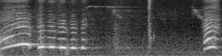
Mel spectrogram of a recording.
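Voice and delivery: panicky, high-pitched stammered warning; alarmed protest. Acted. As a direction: frantically stop someone in their tracks. Frantically stopping someone touching things.

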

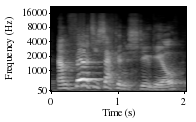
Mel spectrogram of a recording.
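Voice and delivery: loud call of the countdown; floor manager call. Retold or imitated. Floor manager calling the countdown to the studio, loud call. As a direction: bark the countdown across the studio.

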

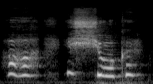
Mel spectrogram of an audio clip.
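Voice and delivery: high, squealed alarm; hysterical wailing. A narrator's reading. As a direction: wail it like a horrified mother. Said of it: "лементувала пані Борогар".

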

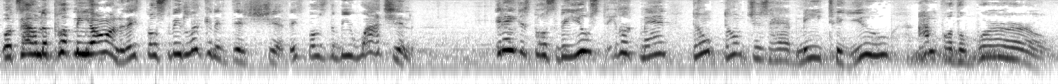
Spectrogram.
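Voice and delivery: high-pitched comic protest, drawing out the ending; put-on high voice, playing at indignation; hammed-up rant. Streamer telling a viewer to share him at work, hammed-up rant.

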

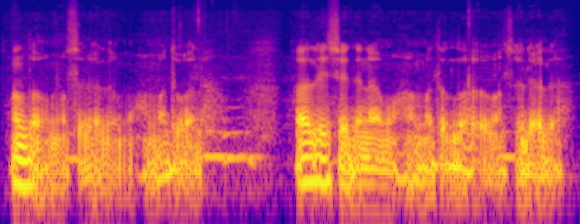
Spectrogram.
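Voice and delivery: soft, hushed salawat under the breath; murmured devotional whisper; whispered prayer. Real, not acted. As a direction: whisper the blessing as a quiet prayer. Prays salawat over the grandfather.

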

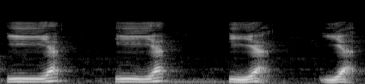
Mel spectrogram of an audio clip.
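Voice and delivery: yet built as "ee-et", joined up; gliding y onset. Shown as a demonstration. Teacher blends two sounds for students, yet as "ee-yet". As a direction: slide from a long ee into et for yet. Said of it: "Thì chúng ta nối vào".

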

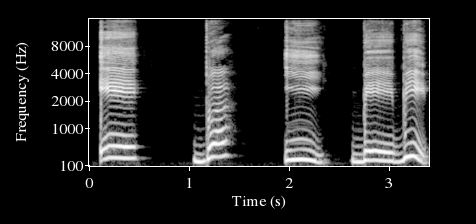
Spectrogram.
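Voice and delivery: এ, ব, ই separately, then বেবি joined; long 'ay' and 'ee', pauses between, then blend বেবি; sounding out. Shown as a demonstration. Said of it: "এ sound হয়ে যায় ই". (ধ্বনি ভেঙে ভেঙে, তারপর জুড়ে)

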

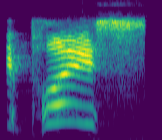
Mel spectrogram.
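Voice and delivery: high squeaky comic voice for Rupert; Rupert's voice. Acted. Rupert tapping Zagaz, high squeaky voice. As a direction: pitch way up as the little creature. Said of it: "tap Zagaz and be like".

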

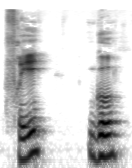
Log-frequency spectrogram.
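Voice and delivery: frigo split fri-go, slow and even; robot voice. Shown as a demonstration. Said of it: "Deux morceaux". (frigo haché en deux syllabes)

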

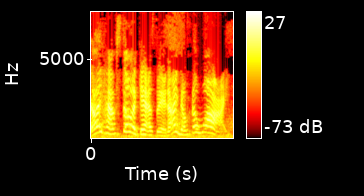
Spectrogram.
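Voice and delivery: high, loud whiny pet voice; pet's whiny voice. Retold or imitated. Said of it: "you're gonna be all like".

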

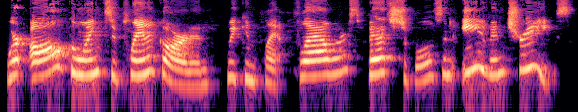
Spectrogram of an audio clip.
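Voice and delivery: lively storybook read-aloud; reading to children. Acted. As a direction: read it brightly for little kids. Reading picture book to kids.

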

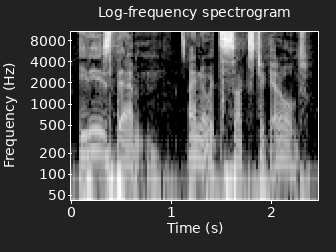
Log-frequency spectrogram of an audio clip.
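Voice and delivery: ordinary talk

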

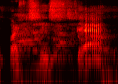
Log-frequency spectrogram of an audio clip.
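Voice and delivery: breathy whispered question. Real, not acted. Player whispering to herself at the screen. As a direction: hush it like a secret.

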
